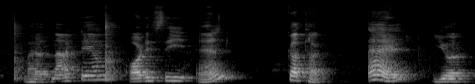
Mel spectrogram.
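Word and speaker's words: Bharatanatyam: Once again, I'll spell it for you because it's long. Bharat. Bharat. Nat. Nat. Yam. Yam. Bharatnatyam.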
